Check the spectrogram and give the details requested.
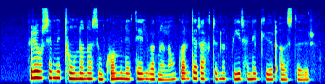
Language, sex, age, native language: Icelandic, female, 30-39, Icelandic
